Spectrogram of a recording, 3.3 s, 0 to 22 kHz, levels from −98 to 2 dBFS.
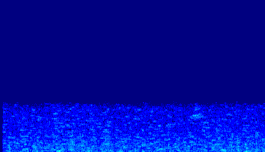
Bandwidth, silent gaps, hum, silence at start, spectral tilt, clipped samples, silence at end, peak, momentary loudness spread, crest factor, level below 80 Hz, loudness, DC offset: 7.4 kHz; none; none; 0 s; -2 dB/octave; under 0.1%; 0 s; -52 dBFS; 2 LU; 14 dB; under -90 dBFS; -65 LUFS; under 0.1%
